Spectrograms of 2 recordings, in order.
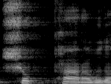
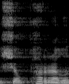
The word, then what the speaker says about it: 쇼파르: 하는가 나팔을 불었잖아요 나팔을 나팔을 쇼파라고도 하고 알 발음을 넣으면 쇼파르라고 하거든요이 나팔을 불었어요 근데 이스라엘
